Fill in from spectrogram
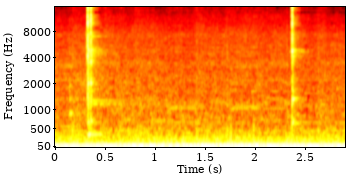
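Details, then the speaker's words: LS Gen 3 engine standalone harness rework with 4L60E and stock fuse block, key-on simulated; two crisp relay clicks as the fuel pump primes and then shuts off normally. "And that click was our fuel pump turning off."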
